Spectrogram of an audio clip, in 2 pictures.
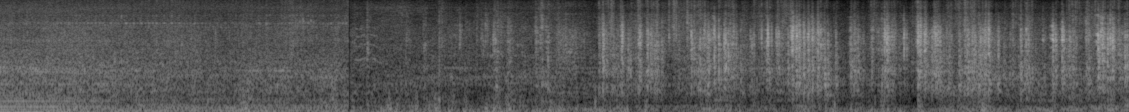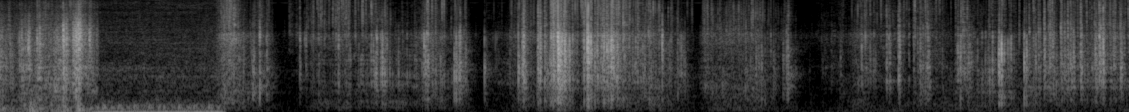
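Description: A small outboard motor runs steadily under the rush of wind and water while an inflatable dinghy crosses open water, cutting off abruptly about ten seconds in. After that, metal anchor chain links clink and rattle as the chain is handled and piled into a bucket.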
